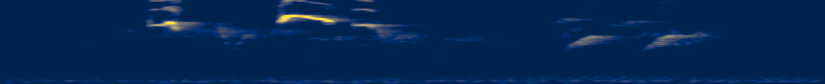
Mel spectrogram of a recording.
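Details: White-winged triller singing as a tutor for lazy songbirds. Two high downward-sliding whistles are followed by two softer, lower rising notes, then quiet.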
